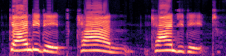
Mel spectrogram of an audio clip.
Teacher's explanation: First syllable is to be stressed.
